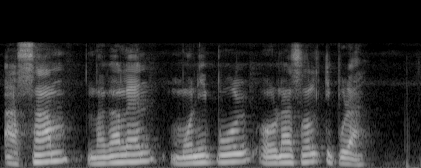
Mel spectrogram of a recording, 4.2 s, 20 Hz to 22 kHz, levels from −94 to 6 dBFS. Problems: none marked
